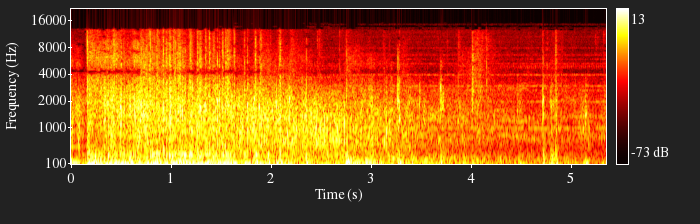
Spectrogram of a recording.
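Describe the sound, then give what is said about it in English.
A single heavy cannon shot, fired by Travis at the Alamo in answer to Santa Anna's demand for surrender, erupts at the start and rolls into a long, rumbling roar that slowly fades over several seconds, loud, with no voices. “Travis answered with a cannon shot.”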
